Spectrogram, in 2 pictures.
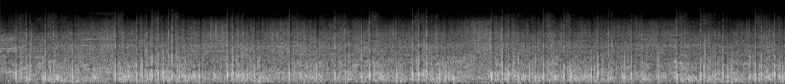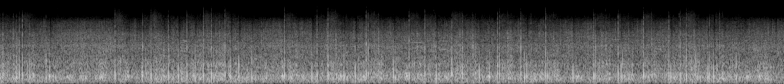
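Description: Fireworks display: aerial fireworks bursting in rapid succession, a dense, continuous run of pops and crackling with no single big boom standing out.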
